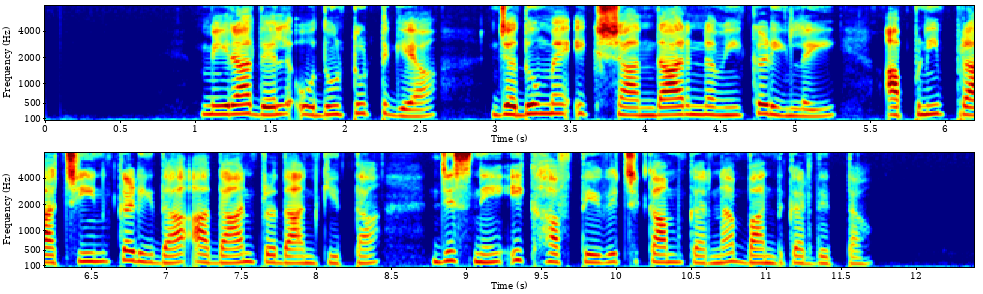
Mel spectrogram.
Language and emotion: Punjabi, sad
